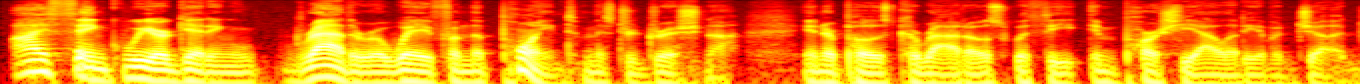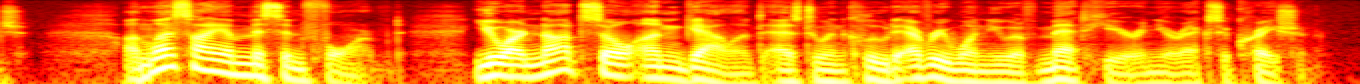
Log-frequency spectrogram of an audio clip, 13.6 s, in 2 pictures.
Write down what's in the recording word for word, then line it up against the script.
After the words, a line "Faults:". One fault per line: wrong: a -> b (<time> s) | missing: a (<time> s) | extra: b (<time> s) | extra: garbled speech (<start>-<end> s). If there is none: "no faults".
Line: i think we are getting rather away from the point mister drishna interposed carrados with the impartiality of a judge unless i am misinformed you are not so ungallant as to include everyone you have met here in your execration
i think we are getting rather away from the point mister drishna interposed carrados with the impartiality of a judge unless i am misinformed you are not so ungallant as to include everyone you have met here in your execration
Faults:
no faults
